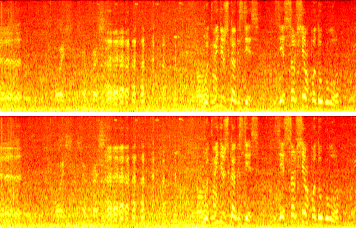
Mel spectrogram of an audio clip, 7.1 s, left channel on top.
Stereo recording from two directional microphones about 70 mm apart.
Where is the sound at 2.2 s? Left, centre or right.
Centre.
